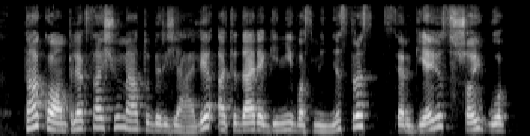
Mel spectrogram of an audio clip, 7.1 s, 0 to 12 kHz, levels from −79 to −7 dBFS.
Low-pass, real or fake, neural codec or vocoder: 9.9 kHz; fake; vocoder, 22.05 kHz, 80 mel bands, Vocos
